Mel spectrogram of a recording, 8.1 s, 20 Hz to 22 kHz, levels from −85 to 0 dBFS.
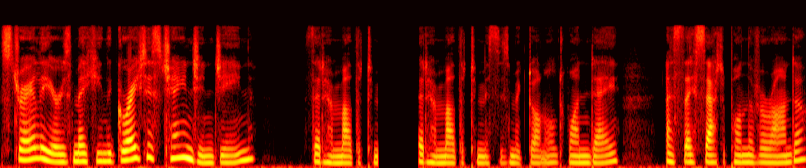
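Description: It's a speech clip with two problems. First, some brief hard clipping from 1.27 to 1.31 s: a peak pushes about 1 dB past what the stage can pass, so its top gets sliced flat, and you hear a quick crackle as those flat edges throw up high harmonics. Then at 3.78 s there's a stream reconnect: the audio cuts out for about 0.41 s while the connection drops and comes back, and playback picks up 0.63 s earlier than where it left off, so a short stretch repeats as the fresh decoder eases in. The whole disturbance runs until about 4.81 s.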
